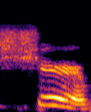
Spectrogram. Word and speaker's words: sure: What are the sounds? Sh, In order to spell the sh, we use an S. Yep. We don't usually use an S, but in this word, we're using an S to spell the sh sound.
